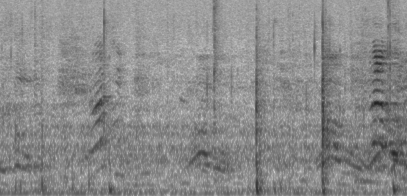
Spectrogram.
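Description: Distant voices calling out across a youth football pitch, with a couple of sharp thuds of the ball being kicked, the clearest about two and a half seconds in and another near the end.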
